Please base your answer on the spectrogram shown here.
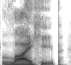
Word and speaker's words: LIHEAP: One of the biggest helpers right now is LEAP, pronounced LIHEAP.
